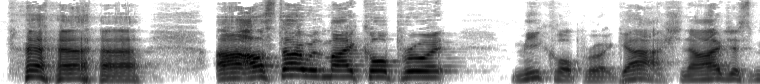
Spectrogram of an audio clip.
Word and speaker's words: Mecole: Mecole? How do you pronounce that? – Mecole, okay.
